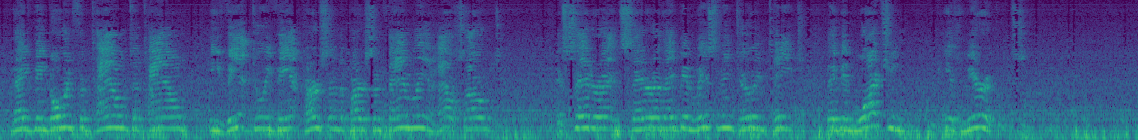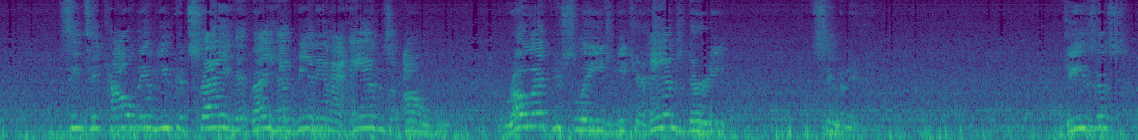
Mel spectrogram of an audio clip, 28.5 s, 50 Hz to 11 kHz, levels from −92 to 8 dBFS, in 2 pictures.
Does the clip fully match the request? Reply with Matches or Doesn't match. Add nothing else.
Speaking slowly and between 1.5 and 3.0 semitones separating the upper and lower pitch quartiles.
Matches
